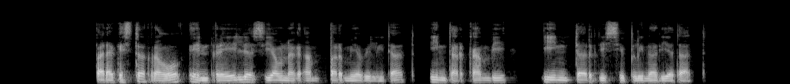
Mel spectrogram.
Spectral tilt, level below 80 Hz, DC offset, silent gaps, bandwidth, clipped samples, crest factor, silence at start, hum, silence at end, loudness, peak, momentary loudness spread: -6 dB/octave; -50 dBFS; under 0.1%; 4.16-4.29 s, 5.18-5.41 s; 7.8 kHz; under 0.1%; 16 dB; 0.95 s; none; 1 s; -18 LUFS; -2 dBFS; 7 LU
